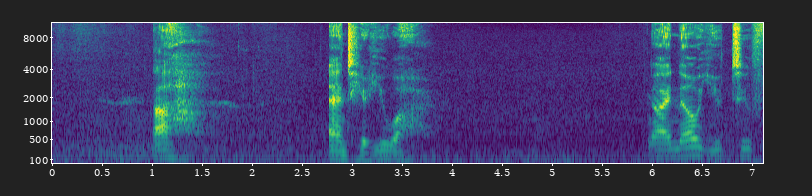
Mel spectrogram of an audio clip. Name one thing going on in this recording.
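A man speaks softly and calmly, close by.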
